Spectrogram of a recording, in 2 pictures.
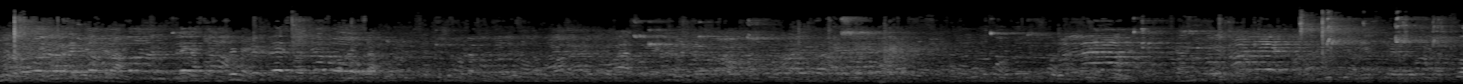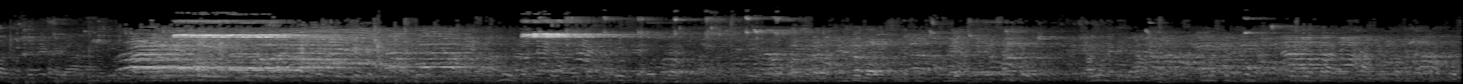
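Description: Shoes squeak on a hard court in a large echoing hall.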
